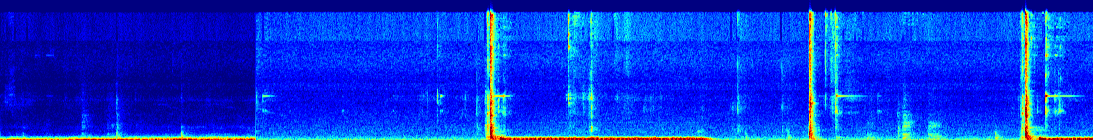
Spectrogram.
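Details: Car with the ignition key turned to the ON position: a low electric hum for about two seconds after each key turn, then it stops; the fuel pump priming normally, not a fault.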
